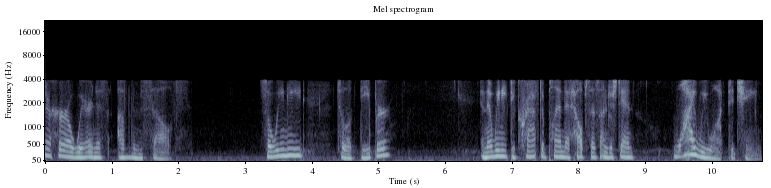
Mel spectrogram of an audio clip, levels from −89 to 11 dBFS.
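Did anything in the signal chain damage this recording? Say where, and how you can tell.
Yes. From 4.78 s to the end of the clip the speech turns thin, bright and sibilant, the signature of pre-emphasis left on. The treble lift follows the FM 75 µs curve, reaching about 13 dB at 10 kHz relative to 1 kHz, so the fault sits at the de-emphasis stage: the boost applied for transmission was never undone by the matching cut. The G.726 coding underneath, band-limited near 3.8 kHz, shows only light damage.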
